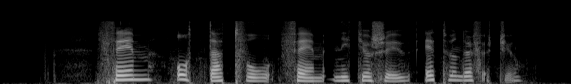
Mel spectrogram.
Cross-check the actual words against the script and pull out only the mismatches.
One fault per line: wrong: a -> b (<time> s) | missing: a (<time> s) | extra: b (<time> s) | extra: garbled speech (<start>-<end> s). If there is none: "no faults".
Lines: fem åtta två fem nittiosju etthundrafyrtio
no faults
